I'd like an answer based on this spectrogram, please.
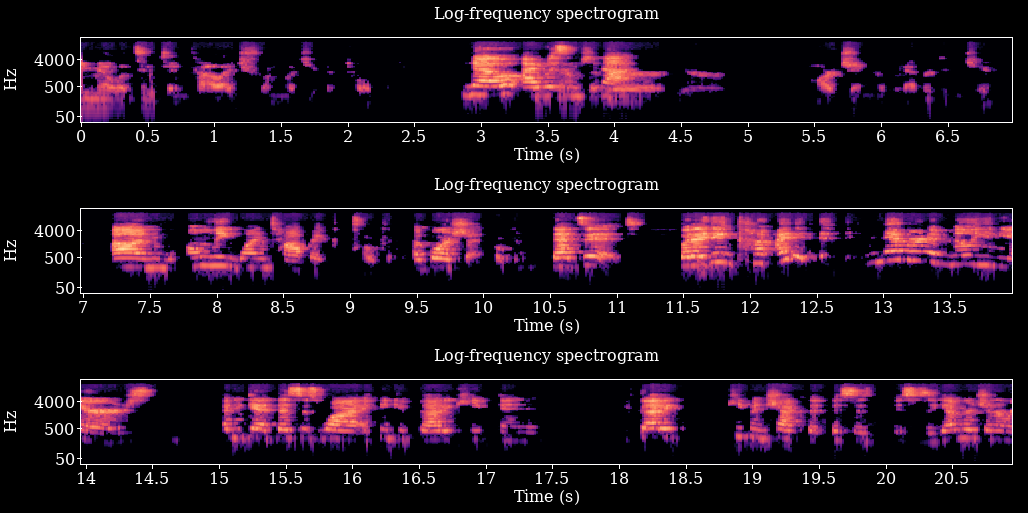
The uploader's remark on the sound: We apologize for any audio quality issues.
